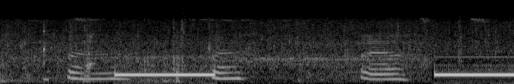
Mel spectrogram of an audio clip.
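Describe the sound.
Telephone tones as a call is placed: two long, steady electronic tones, each lasting about a second, with voices talking in the gaps between them.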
